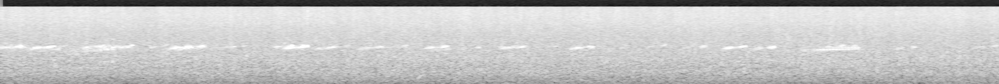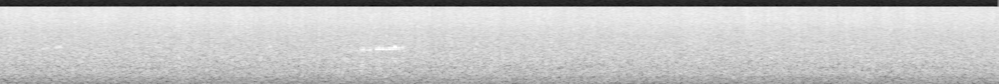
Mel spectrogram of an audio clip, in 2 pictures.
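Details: A forest river carries frog calls: a run of quick, bright chirps repeated about once a second for the first eight seconds, then a lone burst near the fourteenth second, all laid over the continuous hiss of flowing water.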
